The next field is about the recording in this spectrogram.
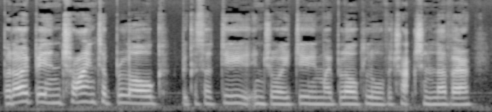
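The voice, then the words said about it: Somerset English accent. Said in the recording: “That's my Somerset accent coming out in it there, real and raw again.”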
